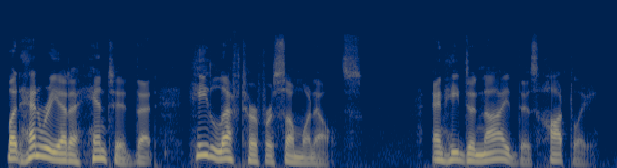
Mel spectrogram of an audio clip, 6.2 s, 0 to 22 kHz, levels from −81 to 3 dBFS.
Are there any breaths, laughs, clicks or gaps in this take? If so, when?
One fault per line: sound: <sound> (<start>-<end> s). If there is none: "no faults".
no faults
